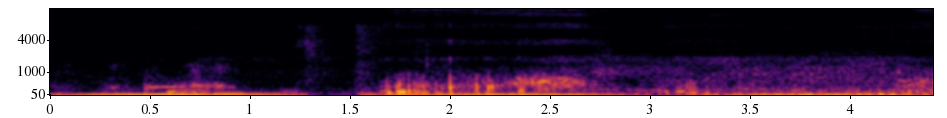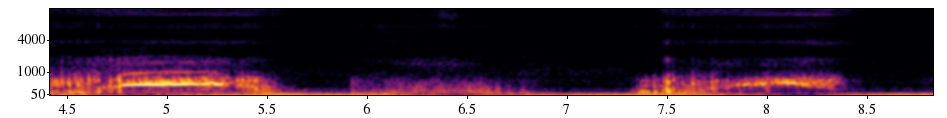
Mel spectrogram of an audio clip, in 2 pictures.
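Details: 9.5-month-old baby boy snoring and drooling: soft, repeated snoring breaths with light whistling and snorting over a steady low room hum; mild infant snoring.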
